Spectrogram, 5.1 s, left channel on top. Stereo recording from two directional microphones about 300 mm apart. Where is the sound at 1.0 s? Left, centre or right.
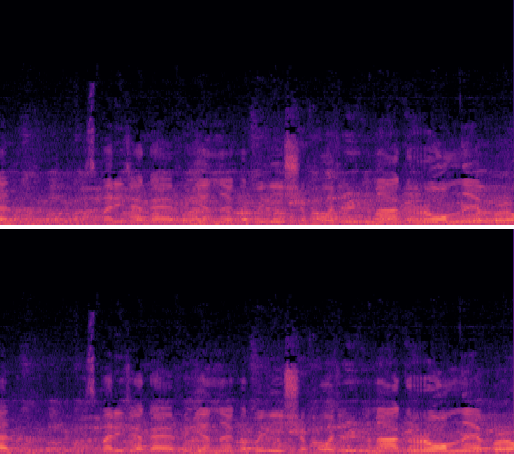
Centre.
